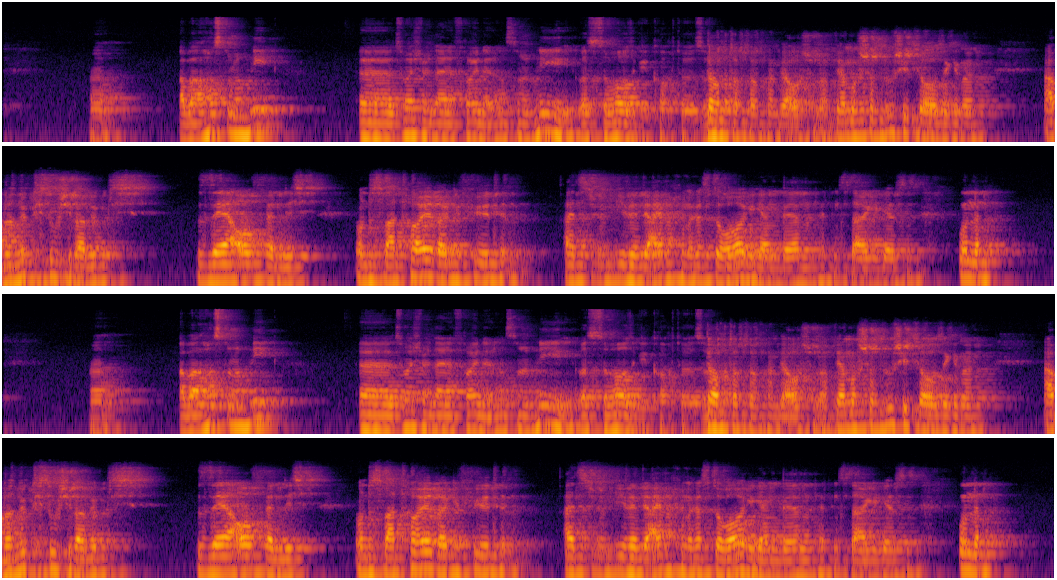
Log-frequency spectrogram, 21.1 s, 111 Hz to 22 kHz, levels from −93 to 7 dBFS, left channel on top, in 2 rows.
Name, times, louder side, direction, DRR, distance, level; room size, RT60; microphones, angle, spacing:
voice 1, 1.8-2.7 3.6-7.2 10.5-10.6, equal, 25° right, 3 dB, 5.6 m, -23 dB
voice 2, 7.0-10.1 10.4-11.9 12.5-15.7 16.1-20.3, equal, 65° right, -1 dB, 4.4 m, -22 dB
21.5 x 20.5 x 7.1 m, 0.72 s
head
